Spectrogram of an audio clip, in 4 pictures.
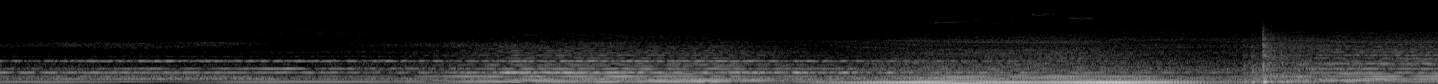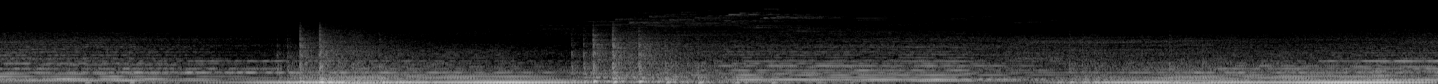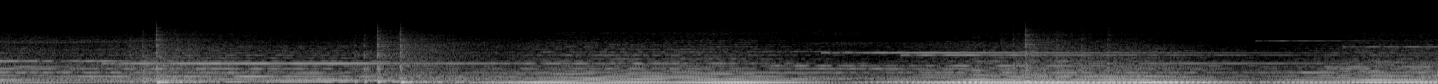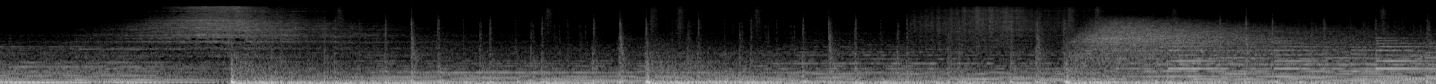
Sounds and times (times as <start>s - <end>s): Music: 0.0s - 57.5s.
